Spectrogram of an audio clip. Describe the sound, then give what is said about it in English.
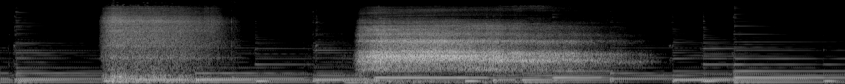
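A deep, slow breath is drawn in and let out: two long, airy rushes of breath separated by a short pause, heard over soft, sustained background music. “Then she took a deep dragon breath, in and out.”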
